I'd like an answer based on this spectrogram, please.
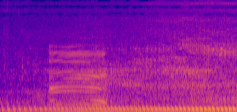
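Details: A cow from a herd wandering on the road gives a single short, harmonic-rich moo lasting about half a second, nearly buried under the rhythmic chugging of a motorcycle engine close by.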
